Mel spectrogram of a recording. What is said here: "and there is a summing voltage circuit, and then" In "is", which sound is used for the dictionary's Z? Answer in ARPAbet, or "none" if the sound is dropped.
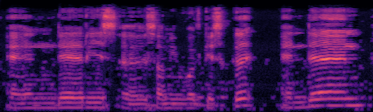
S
